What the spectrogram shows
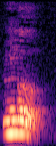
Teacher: कंठ नासिका च इसका उच्चारण स्थान है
